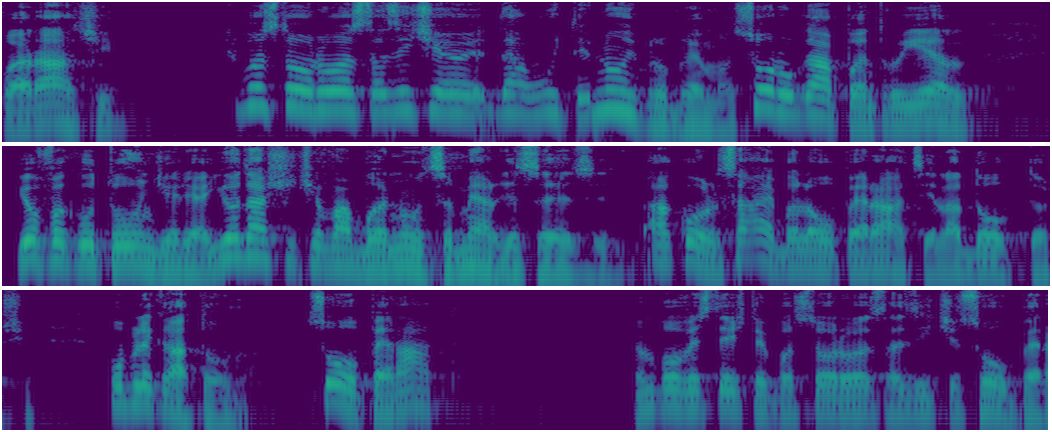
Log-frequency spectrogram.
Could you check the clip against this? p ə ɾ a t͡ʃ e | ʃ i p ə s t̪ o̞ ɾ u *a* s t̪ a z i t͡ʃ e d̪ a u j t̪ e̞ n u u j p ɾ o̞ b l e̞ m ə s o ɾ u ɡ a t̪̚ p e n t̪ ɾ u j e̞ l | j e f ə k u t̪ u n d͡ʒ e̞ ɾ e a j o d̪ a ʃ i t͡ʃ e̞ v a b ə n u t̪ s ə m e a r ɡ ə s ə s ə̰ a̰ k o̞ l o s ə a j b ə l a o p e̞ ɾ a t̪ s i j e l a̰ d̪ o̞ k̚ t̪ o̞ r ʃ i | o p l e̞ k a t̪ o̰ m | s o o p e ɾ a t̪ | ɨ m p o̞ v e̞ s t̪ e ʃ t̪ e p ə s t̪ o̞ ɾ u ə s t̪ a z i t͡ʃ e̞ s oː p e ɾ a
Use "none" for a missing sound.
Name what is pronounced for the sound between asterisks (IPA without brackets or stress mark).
ə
